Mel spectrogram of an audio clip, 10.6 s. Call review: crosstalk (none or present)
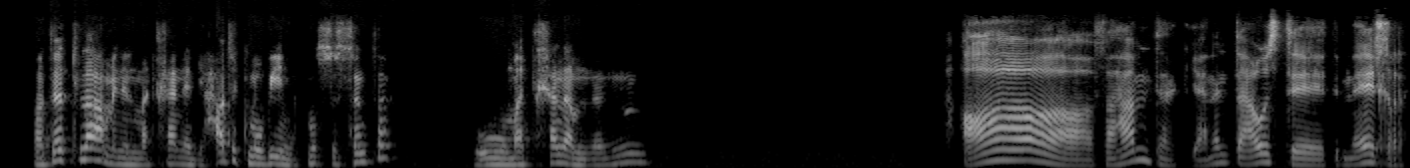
none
